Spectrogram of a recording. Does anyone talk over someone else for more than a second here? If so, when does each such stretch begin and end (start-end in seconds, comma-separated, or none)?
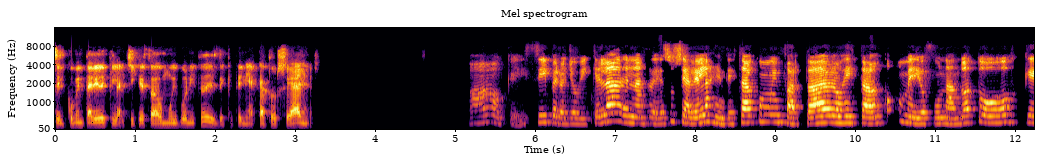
none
